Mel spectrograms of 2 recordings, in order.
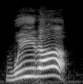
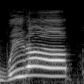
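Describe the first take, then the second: First: Calling out. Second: High, loud call to a friend walking off. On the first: Teacher acts out a friend calling. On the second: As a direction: shout it after a friend who is leaving. Repeats the call. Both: Shown as a demonstration.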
